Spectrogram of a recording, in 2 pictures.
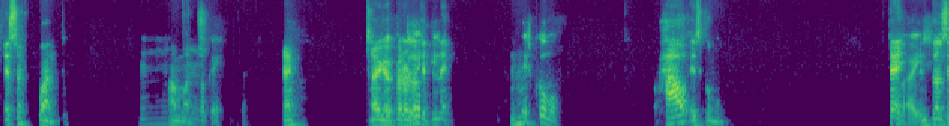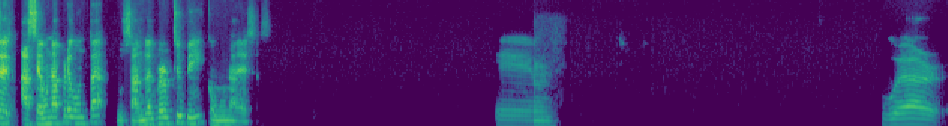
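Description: A young man speaks calmly through an online call, explaining.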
